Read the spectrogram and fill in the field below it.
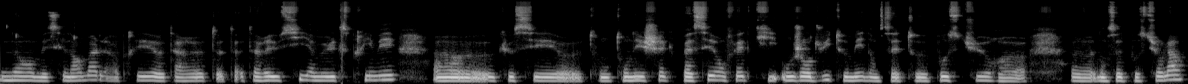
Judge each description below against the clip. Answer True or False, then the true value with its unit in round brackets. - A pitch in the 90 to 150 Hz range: False (175 Hz)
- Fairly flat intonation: True (2.0 semitones)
